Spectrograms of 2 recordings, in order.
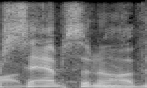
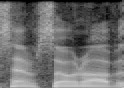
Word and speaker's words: Samsonov: They changed how they pronounced his name over the last year. That last year it was Samsonov, and this year it's Samsonov. I feel. Man, when he signed, it was definitely Samsonov, right? – That's what I thought.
